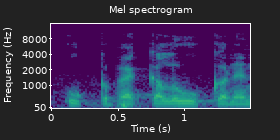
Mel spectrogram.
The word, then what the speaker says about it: Ukko-Pekka Luukkonen: I think the best season Ukko-Pekka Luukkonen has ever had. Now you get the right pronunciation of it.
